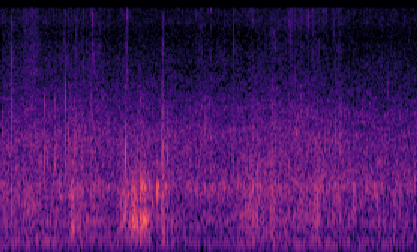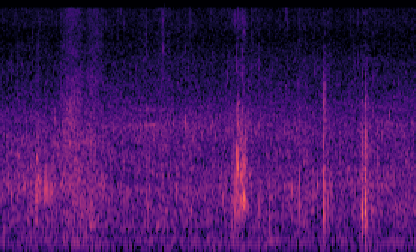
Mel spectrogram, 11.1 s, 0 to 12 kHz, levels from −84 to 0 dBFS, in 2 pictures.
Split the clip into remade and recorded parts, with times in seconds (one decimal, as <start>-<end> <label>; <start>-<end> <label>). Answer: 0.0-3.6 recorded; 3.6-6.9 remade; 6.9-11.1 recorded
